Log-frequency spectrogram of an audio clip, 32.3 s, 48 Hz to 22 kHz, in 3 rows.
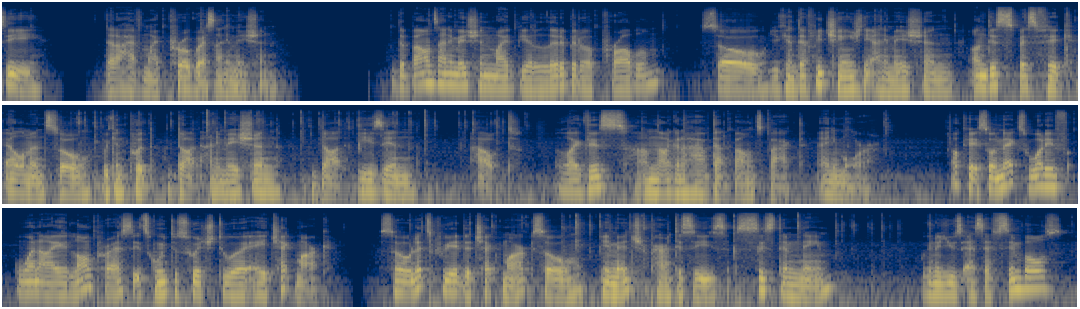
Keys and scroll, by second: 8.3 Return, 11.2 Tab, 11.7-15.9 typing, 25.6 Return, 26.8-30.3 typing, 32.0-32.2 typing.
